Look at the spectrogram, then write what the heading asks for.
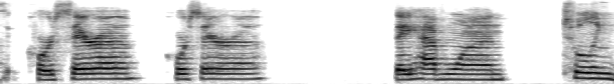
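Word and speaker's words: Coursera: it um cor is it cor I always mispronounce it corsera corsera they have one tooling U they have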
